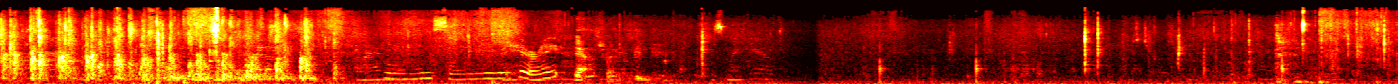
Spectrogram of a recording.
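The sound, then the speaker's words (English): A burst of applause for the newly sworn-in Iron County Recorder at an oath ceremony in Utah, dense and fairly loud for the first few seconds, thins out into scattered claps and taps while people talk and a voice rises over it. “How about a round of applause for her?”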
